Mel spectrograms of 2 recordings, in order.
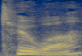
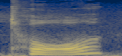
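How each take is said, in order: First: The vowel splits into 'oo' then a schwa. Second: The vowel is a single sound, like 'north'. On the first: "split it into two vowels, the goose vowel and then just a schwa" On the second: "fully merge it with the sound in north and force"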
